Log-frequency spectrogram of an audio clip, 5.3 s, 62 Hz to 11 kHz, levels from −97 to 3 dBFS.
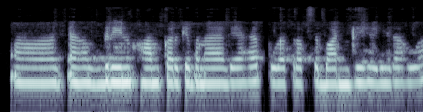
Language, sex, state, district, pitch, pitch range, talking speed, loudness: Hindi, female, Bihar, Muzaffarpur, 240 Hz, 235-245 Hz, 180 wpm, -16 LUFS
